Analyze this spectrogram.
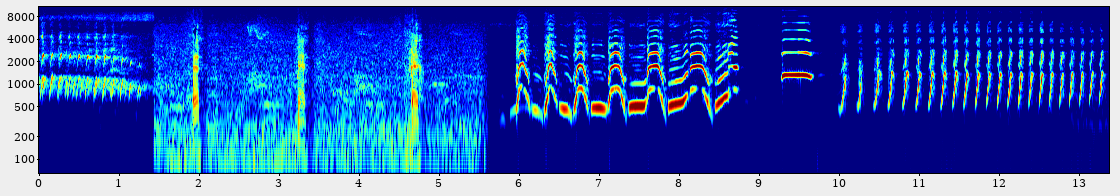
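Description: Monkeys give high, wavering whistles and fast squeaky chirps, after a stretch of rough, noisy sound.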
